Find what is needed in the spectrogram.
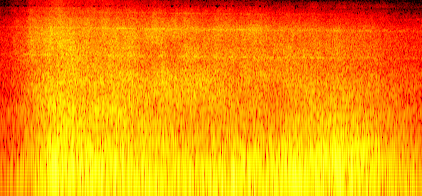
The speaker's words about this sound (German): Sie zeigt Flugzeuge, die in atemberaubender Nähe über die Karibikinsel St. Martin fliegen, kurz vor dem Strand fast zu landen scheinen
